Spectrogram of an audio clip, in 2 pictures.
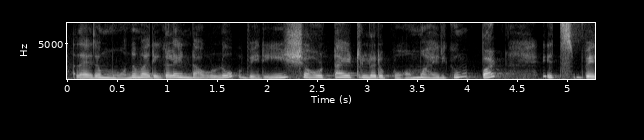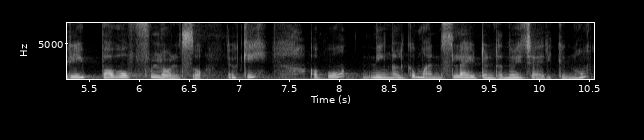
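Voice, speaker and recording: Woman teacher, question-and-answer style; mellow tone, fairly high pitch. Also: moderate pace, gravelly, breathy edge. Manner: asks questions and answers them herself. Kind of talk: explaining a class lesson.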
